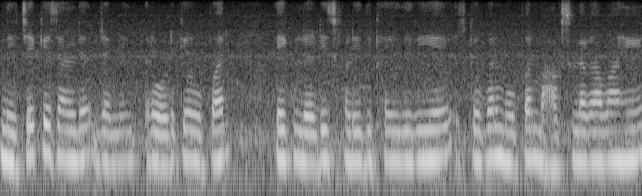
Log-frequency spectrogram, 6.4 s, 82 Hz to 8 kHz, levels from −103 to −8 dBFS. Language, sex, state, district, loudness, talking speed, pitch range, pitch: Hindi, female, Bihar, Vaishali, -32 LUFS, 225 wpm, 180-195 Hz, 185 Hz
